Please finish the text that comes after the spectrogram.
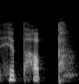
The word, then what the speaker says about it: hip hop: Hip hop, the final P, just close your lips and don't release it. Hip hop.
